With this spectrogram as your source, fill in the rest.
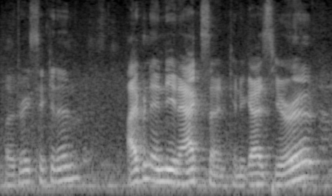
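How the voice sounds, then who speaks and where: A young man doing a stand-up comedy set on a club stage, hyping the crowd and then dropping into deadpan setups. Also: a little high, quick pace. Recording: echoey club with crowd noise.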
